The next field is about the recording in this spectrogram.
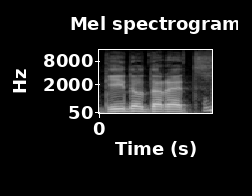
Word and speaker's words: Guido d'Arezzo: Guido D'Arezzo.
